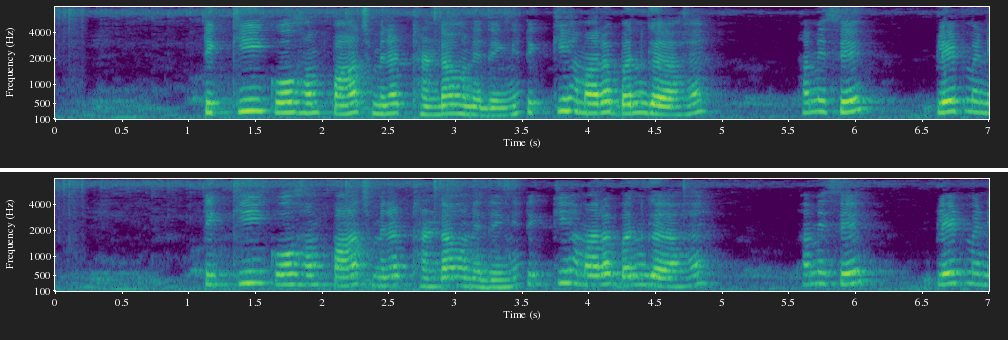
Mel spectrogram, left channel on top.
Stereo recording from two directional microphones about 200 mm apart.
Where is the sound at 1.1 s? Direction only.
25° left (ahead or behind).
